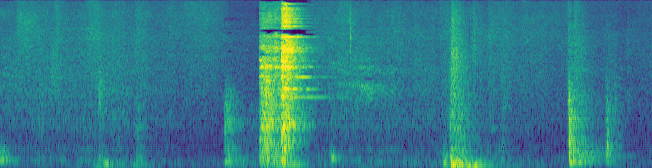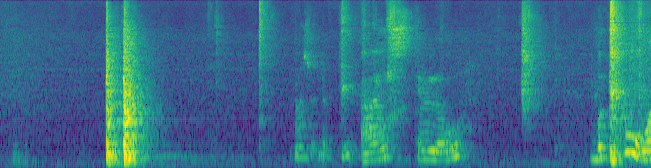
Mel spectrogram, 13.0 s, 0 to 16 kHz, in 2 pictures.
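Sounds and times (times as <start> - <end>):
dull kitchen thuds: 4.4 - 5.0, 5.6 - 6.3, 7.6 - 8.2.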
